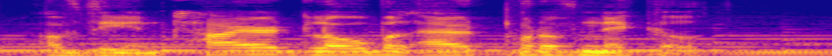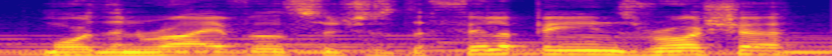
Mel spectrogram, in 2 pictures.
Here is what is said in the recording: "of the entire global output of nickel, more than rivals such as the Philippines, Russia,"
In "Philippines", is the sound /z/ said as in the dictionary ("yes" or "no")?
yes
